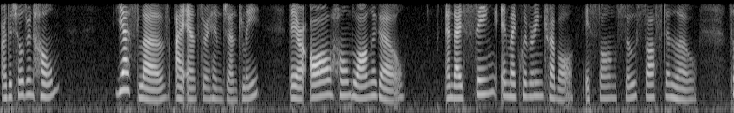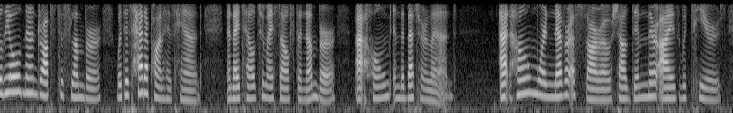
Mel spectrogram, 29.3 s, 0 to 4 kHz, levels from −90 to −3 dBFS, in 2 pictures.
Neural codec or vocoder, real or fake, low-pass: vocoder, 44.1 kHz, 80 mel bands, Vocos; fake; 3.6 kHz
